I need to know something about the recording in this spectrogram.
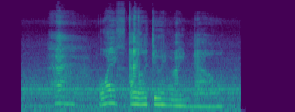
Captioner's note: sigh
